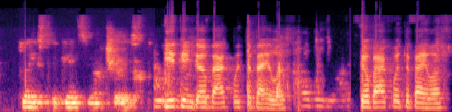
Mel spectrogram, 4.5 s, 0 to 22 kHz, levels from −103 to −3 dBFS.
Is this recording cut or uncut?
cut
